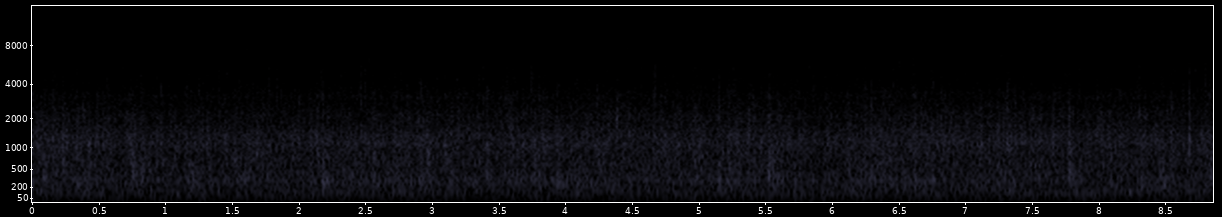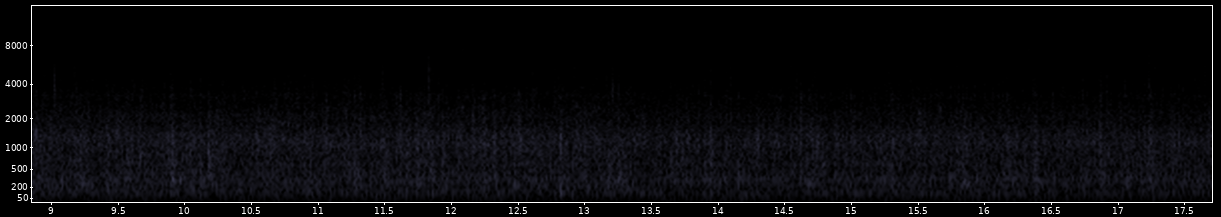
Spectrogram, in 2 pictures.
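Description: Faint steady rain: an even hiss with scattered drop ticks.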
